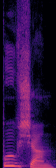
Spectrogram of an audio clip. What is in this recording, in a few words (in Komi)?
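"пывсян", Komi, female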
